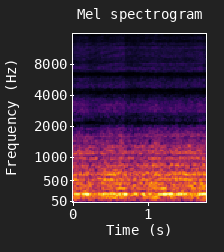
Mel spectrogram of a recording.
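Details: York gas pack furnace whose igniter assembly was condemned by another tech, rechecked: ignition sparks, gas lights, burner gives an even, steady rushing roar with no popping; igniter not the problem.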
